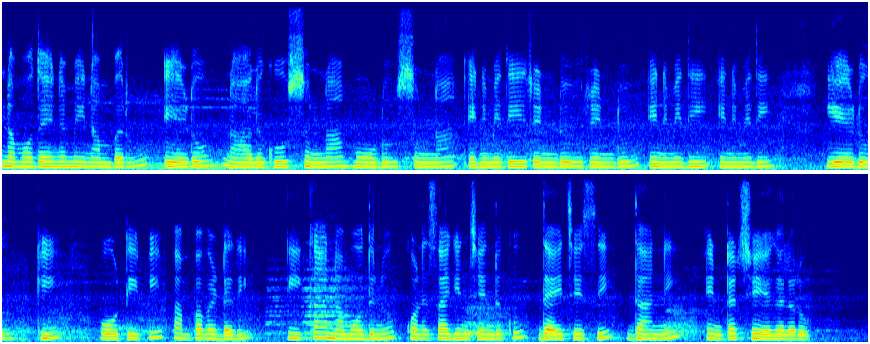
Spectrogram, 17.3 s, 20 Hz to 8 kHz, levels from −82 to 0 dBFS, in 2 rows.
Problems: background sounds at intervals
